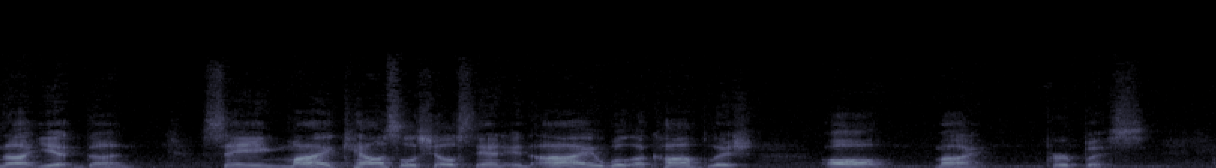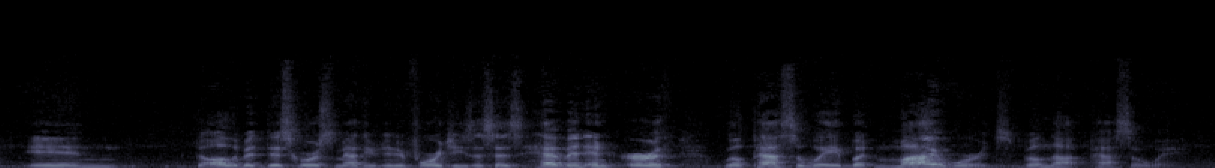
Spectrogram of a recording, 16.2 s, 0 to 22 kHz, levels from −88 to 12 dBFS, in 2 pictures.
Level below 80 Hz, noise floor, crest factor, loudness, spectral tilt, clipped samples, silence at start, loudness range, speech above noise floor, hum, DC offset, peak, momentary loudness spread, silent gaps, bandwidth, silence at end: -82 dBFS; -66 dBFS; 22 dB; -41 LUFS; -3.5 dB/octave; under 0.1%; 0 s; 6 LU; 25 dB; none; under 0.1%; -20 dBFS; 15 LU; none; 15 kHz; 0.25 s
